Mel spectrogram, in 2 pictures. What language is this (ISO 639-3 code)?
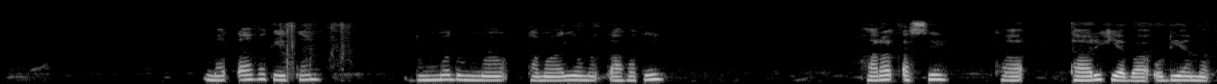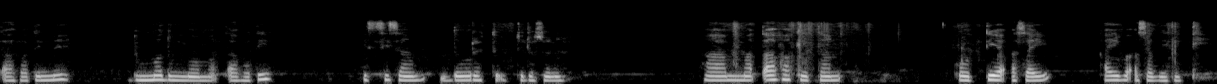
wal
